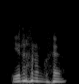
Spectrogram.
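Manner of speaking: normal talking voice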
